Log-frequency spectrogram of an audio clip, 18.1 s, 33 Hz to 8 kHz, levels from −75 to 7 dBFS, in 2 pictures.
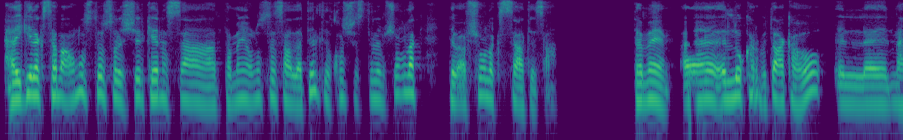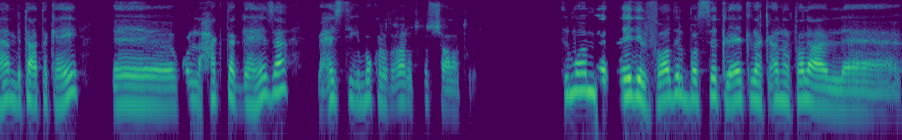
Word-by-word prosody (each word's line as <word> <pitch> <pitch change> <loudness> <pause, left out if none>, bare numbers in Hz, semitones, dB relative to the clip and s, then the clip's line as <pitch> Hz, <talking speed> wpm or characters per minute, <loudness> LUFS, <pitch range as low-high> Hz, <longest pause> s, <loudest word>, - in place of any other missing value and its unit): هييجي 160 +5 +6
لَك 190 - +7
07:30 190 0 +1
توصَل 180 -4 -1
الشركة 170 +3 0
هنا 170 - -2
الساعة 150 -5 0
08:30 150 +5 -6
08:40 165 +4 -1
تخُش 165 +2 -8
تستلم 165 -3 -8
شُغلَك، 200 +4 +2 0.3
تبقى - - +1
في - - -6
شُغلَك 185 -4 -1
الساعة - - +1
09:00. - - -9 0.8
تمام. 150 -2 +3 0.3
آآ 160 0 +4
الlocker 180 +3 +1
بتاعَك 150 0 +1
أهو 230 +2 +1 0.2
ال 140 -1 -3
المَهام 135 +3 0
بتاعتَك 145 -1 -1
أهي 180 +12 0 0.4
آآ 135 -1 0
وكل 155 +5 -8
حاجتَك 165 -3 -1
جهّزها 185 - +1 0.3
بحيث 165 0 -3
تييجي 165 -3 -11
بُكرة 155 -2 -6
تغيَّر 145 +4 -3
وتخُش 155 - -9
على 115 -1 -4
طول. - - -28 0.9
المُهم 225 +3 +3
يا 180 -5 0
سَيّدي 185 0 +7
الفاضل 170 - +2
بصّيت 170 0 -2
لقيت 165 +3 +2
لَك 165 -3 0
أنا 165 -1 -1
طالع 155 -4 +4
ال 110 -3 -4
160 Hz, 155 wpm, -23 LUFS, 140-175 Hz, 0.9 s, لَك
